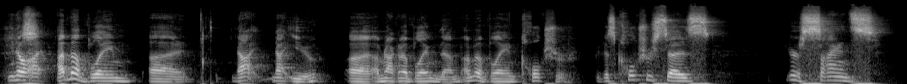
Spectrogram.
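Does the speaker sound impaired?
No.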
